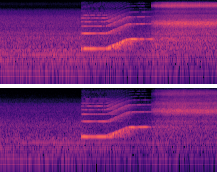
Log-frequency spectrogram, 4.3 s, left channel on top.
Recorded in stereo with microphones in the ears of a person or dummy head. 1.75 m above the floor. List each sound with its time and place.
1.6 s a siren: 85° left, 6 m
3.0 s a hiss: 30° left (ahead or behind), 0.9 m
